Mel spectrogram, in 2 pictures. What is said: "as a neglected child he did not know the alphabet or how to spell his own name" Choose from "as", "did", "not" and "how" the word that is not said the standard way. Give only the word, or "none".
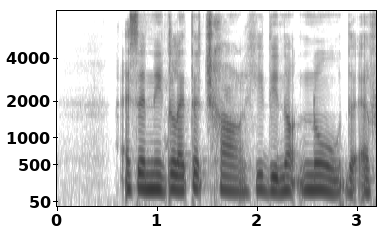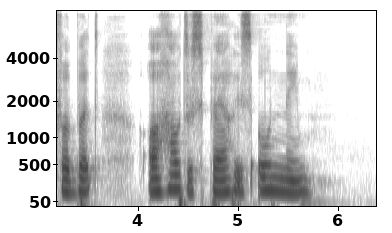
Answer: as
